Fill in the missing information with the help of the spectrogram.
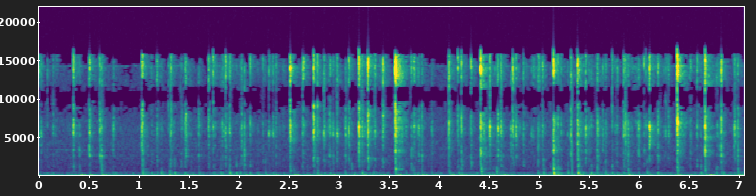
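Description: Fingertips of both hands type steadily on the black plastic keys of a solid silver aluminium laptop resting on a white desk. The result is a rapid, continuous run of short, dry key taps with bright clicks. The taps sit over a steady low hum.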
